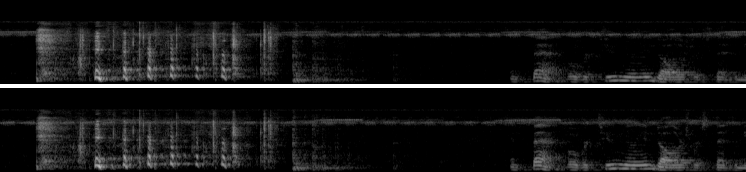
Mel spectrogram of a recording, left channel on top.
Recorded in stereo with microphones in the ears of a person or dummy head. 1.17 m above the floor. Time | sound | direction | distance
0.4 | a giggle | 10° left (ahead or behind) | 0.9 m
2.9 | a clunk | 10° right (ahead or behind) | 5.5 m
5.1 | a man speaking | 45° right (ahead or behind) | 1.8 m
